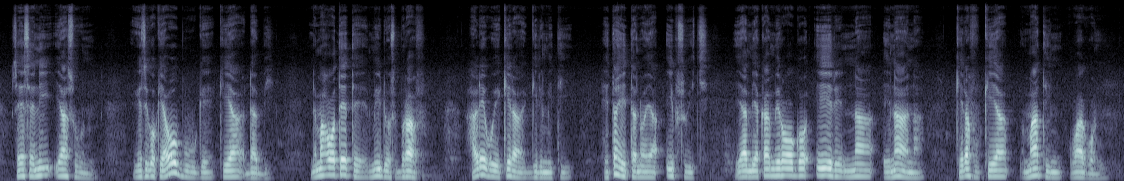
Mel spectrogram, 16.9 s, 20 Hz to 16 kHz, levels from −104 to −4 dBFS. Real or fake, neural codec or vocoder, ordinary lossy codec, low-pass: real; none; AAC, 96 kbps; 14.4 kHz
